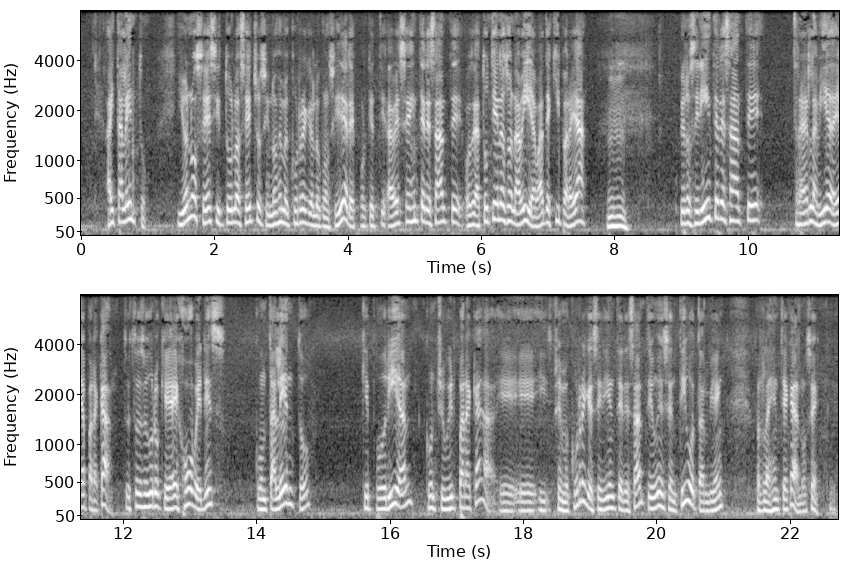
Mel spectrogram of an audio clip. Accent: Washington, District of Columbia, United States; Desde que yo crecí en Washington D.C., agarraba las dos cucharas de palo

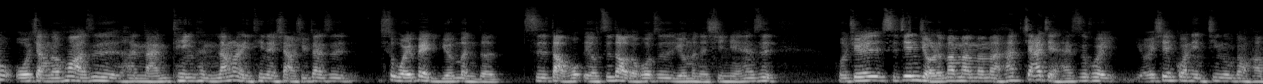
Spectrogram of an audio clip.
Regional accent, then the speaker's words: Taiwan; 台湾真的是再怎么讲啦，毕竟它就是一个我土生土长的地方。虽然中间也有在离开过台湾，可是再怎么样就觉得台湾还是最舒适最方便

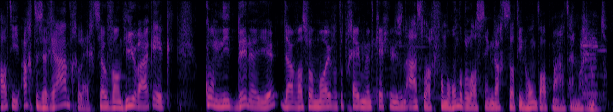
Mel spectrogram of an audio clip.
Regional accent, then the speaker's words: Vlaardingen, South Holland, Netherlands; now in Utrecht, Netherlands; En ja, ik ben ook opgegroeid in Vlaardingen. Mensen denken vaak Rotterdam ook. Ja, dat ben ik ook gaan zeggen toen ik naar Utrecht ging. Toen ik daar kwam wonen, want mensen weten vaak toch niet helemaal waar Vlaardingen ligt.

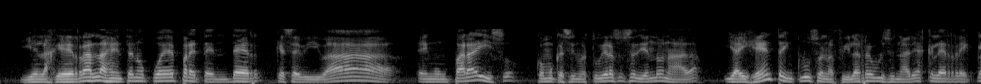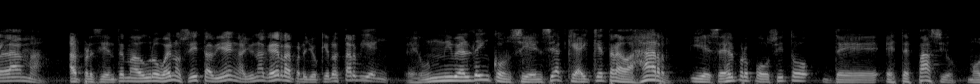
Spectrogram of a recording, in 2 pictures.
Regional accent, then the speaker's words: Venezuela; pasan cosas que solo nosotros como venezolanos somos capaces de entender y sobre todo de protagonizar

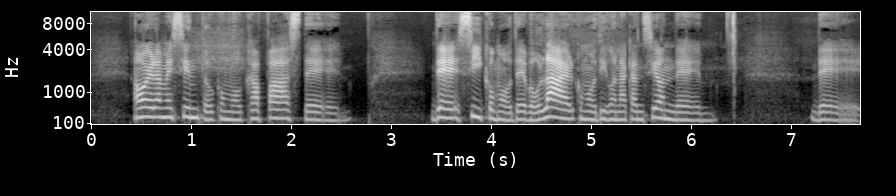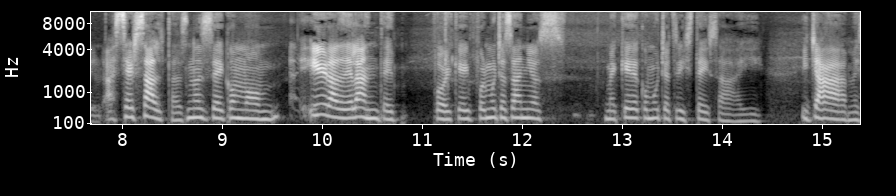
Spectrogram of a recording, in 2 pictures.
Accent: Dublin, Leinster, Ireland; now in Barcelona, Spain; Y soy de Dublín, en Irlanda, pero vivo aquí hace 4 años y siempre fue era mi sueño vivir aquí.

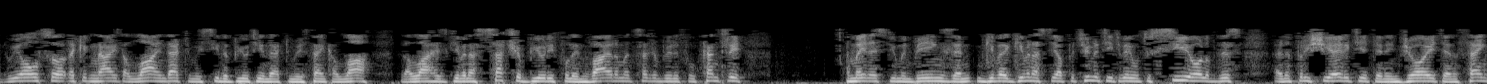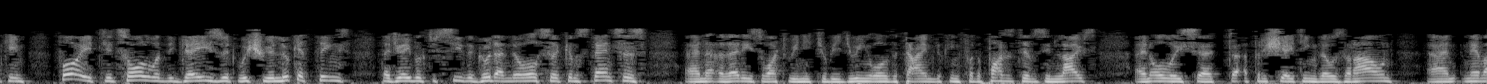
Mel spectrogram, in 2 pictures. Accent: Port Elizabeth, Eastern Cape, South Africa; from people within my hometown in Port Elizabeth

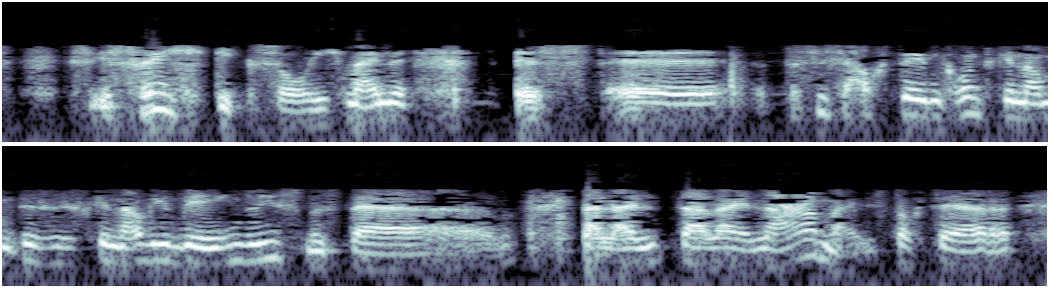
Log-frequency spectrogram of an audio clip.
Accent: Bavaria, Germany; ich bin gebürtiger Bayer

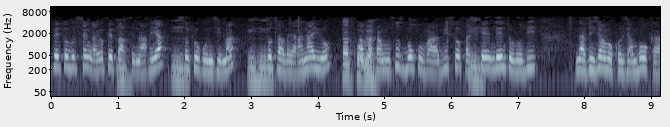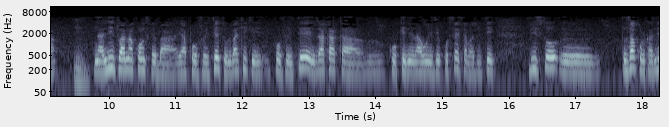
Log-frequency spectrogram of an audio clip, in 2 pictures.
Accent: DR Congo; Tout ça, on est congolais.

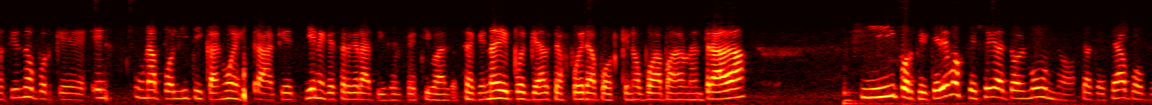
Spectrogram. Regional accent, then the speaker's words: Argentina; la mayoría del equipo somos de Argentina

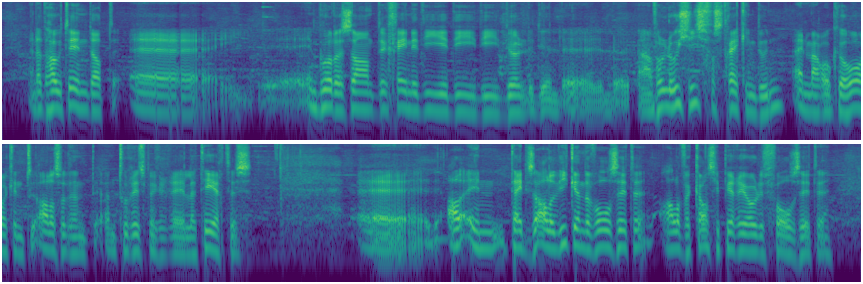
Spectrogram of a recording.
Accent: Netherlands; moved away; Ik ben hier zelf heel vaak gaan fietsen voordat ik als Nederlandse toerist, toen ik nog in Nederland woonde.

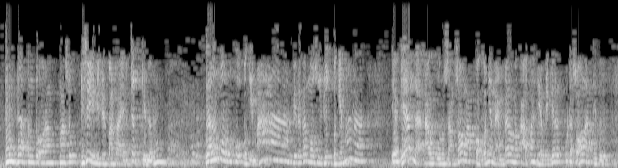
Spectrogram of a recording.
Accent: Jakarta, Indonesia; Saya orang Betawi, bisa juga tuh, karena sejak kecil saya belajar

